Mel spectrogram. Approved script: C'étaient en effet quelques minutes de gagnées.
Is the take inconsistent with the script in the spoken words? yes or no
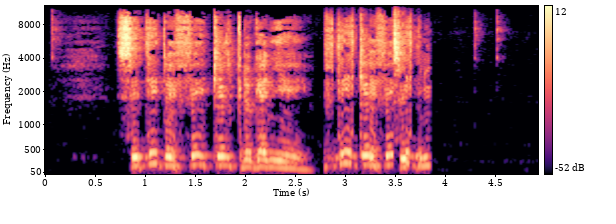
yes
